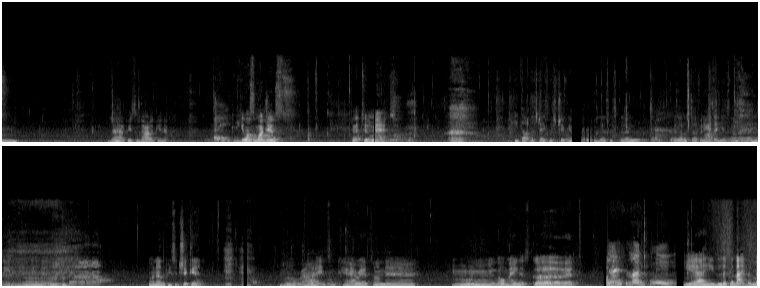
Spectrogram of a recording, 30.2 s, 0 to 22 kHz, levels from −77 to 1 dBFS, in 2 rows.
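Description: The audio cuts to silence four times, each with a quick fade: at 7.44–7.47 s, in broken holes across 11.40–11.84 s, at 19.94–20.02 s, and at 28.61–28.76 s. This is digital broadcast dropout. The receiver muted corrupted frames, and the gaps fit 24 ms frames.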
